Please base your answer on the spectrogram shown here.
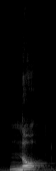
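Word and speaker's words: の: No. No. No is pronounced like no in nose or nori.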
